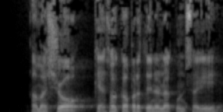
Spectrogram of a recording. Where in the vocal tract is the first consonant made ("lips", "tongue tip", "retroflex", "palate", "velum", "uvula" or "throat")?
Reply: lips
